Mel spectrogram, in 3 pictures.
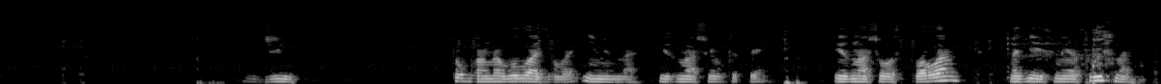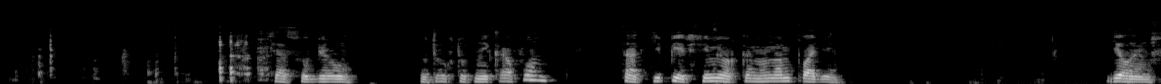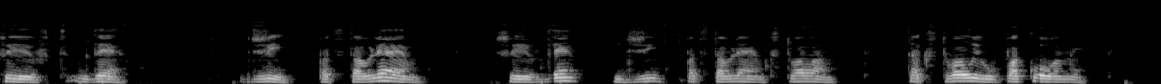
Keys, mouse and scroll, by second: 0.5 click, 1.9 g, 4.5 click, 5.3 click, 7.7 g, 9.0 click, 9.6 click, 18.6 KP_7, 20.0 shift+middle click, 21.4 shift+middle click, 23.9 shift+d, 24.4 click, 25.5 g, 27.3 click, 28.6 shift+d, 29.9 click, 30.3-33.6 middle drag, 34.7 shift+click.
